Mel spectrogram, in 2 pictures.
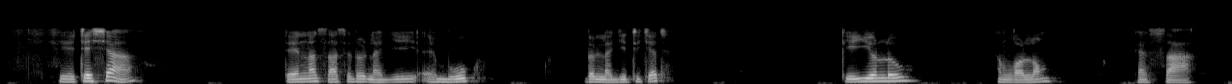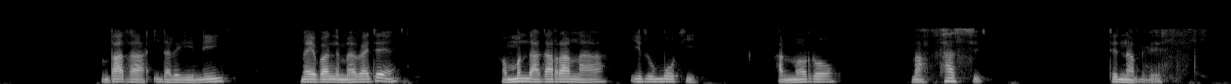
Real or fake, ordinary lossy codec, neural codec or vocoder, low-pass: fake; AAC, 48 kbps; codec, 24 kHz, 0.9 kbps, WavTokenizer, medium speech release version 2; 5.4 kHz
